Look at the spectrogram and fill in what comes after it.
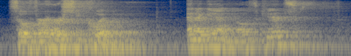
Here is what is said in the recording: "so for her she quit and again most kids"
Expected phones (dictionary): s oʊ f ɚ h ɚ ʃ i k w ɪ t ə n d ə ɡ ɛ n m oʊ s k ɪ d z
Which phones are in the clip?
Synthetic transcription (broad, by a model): s oʊ f ɚ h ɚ ʃ i k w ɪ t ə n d ə ɡ ɛ n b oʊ θ k ɪ d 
